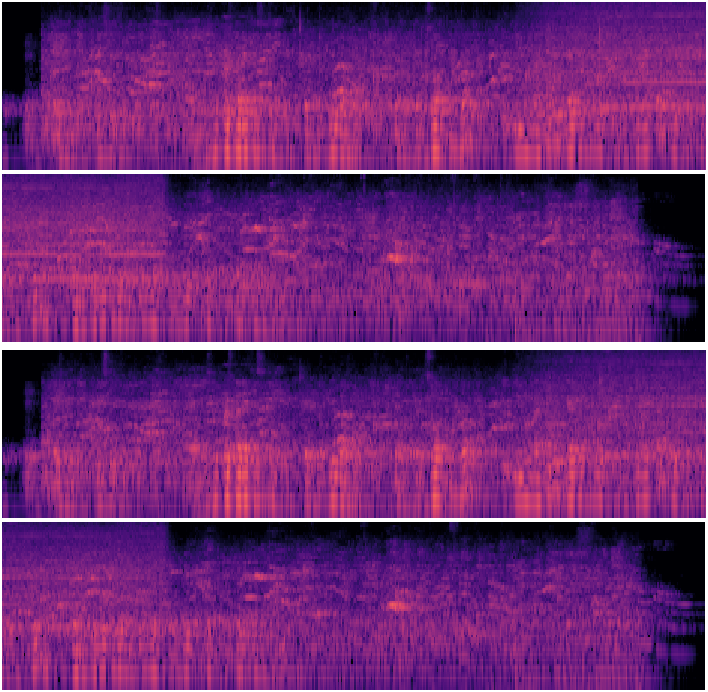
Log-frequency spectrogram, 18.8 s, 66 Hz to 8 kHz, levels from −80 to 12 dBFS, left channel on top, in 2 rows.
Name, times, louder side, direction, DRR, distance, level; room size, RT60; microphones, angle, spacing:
voice 1, 0.3-1.5 2.0-6.2 6.6-10.0 10.3-13.2, right 1 dB, 10° right, -4 dB, 0.7 m, -32 dB
Human group actions, 0.5-17.9, left 2 dB, 35° left, 0.5 m, -34 dB
sound 1, 2.1-2.2 6.7-11.6, left 4 dB, 65° left, 1.0 m, -34 dB
voice 2, 14.2-18.6, right 1 dB, 75° right, -3 dB, 1.3 m, -48 dB
5.8 x 2.4 x 3.0 m, 1.1 s
head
